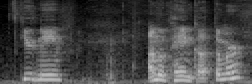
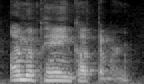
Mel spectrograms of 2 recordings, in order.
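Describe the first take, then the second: First: Lightly voiced odd customer, pitched up; odd customer impression. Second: Repeated for emphasis in a put-on voice; insistent customer impression. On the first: Odd man addressing the counter worker, lightly put-on customer voice. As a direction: put on the man's voice, mildly indignant. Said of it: "this impression I'm going to do". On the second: Odd man repeating himself to the puzzled worker, insistent impression. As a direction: imitate the odd customer, pressing the point. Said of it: "It's how he sounded".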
